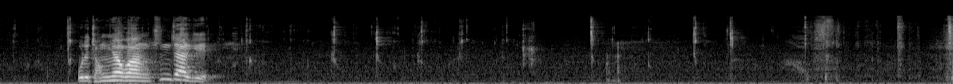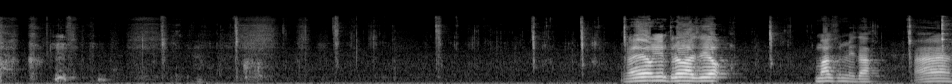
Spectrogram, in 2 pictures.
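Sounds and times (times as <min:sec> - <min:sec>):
man chewing food: 0:00.0 - 0:00.8, 0:02.2 - 0:15.8, 0:16.8 - 0:17.7
lip smacking: 0:02.2 - 0:15.8, 0:16.8 - 0:17.7
wet mouth clicks: 0:17.2 - 0:17.5.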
